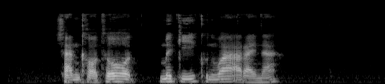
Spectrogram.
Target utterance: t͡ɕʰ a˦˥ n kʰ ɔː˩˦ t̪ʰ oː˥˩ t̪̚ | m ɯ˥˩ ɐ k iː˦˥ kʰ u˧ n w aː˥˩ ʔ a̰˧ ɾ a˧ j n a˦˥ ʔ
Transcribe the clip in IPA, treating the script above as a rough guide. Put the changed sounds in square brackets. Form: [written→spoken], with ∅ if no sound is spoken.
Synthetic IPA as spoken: t͡ɕʰ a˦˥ n kʰ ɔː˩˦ t̪ʰ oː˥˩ t̪̚ | m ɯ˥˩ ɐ k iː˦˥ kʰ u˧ n w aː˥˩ ʔ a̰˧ ɾ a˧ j n a˦˥ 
